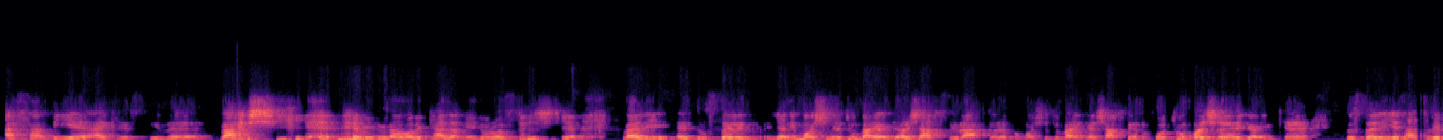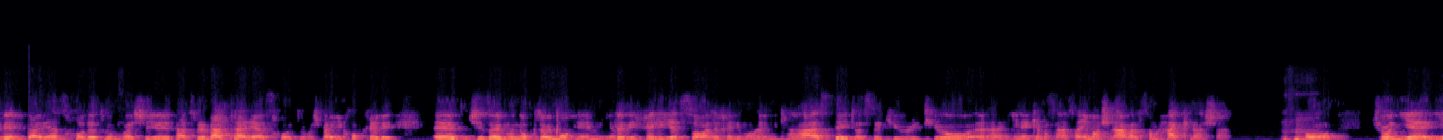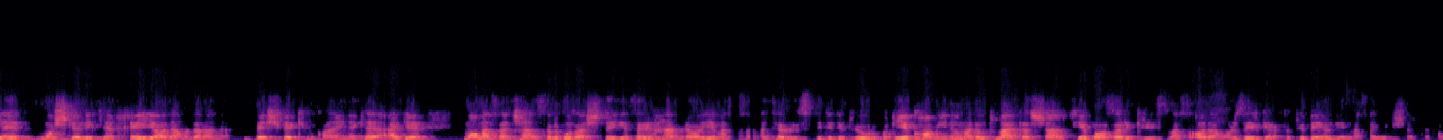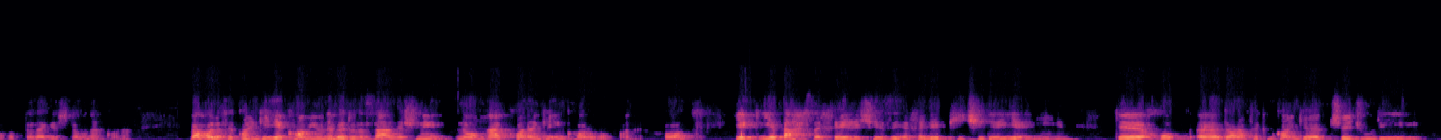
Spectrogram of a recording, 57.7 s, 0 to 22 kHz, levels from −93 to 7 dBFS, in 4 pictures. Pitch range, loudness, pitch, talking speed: 175-210 Hz, -27 LUFS, 195 Hz, 150 wpm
